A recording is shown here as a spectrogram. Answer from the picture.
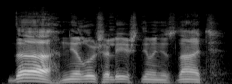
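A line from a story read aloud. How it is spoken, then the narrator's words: Sighing. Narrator (Russian): Славик вздохнул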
